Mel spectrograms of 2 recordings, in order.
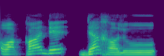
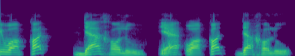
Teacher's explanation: waqad dakolu tidak dibaca qalqalah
